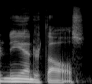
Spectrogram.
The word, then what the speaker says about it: Neanderthal: The H is silent because that's a German word. I'm going I'm not Hitler. They're Neanderthalss.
